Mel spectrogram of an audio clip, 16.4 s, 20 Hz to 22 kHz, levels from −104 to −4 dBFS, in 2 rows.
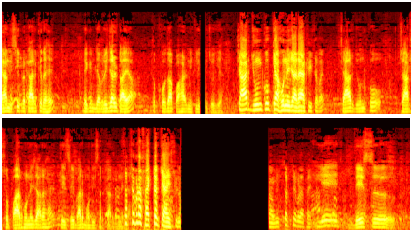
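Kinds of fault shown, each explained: Rebuffering stall: the player ran dry of downloaded audio and just waited for more, so at 11.75 s the sound drops to silence for about 1.77 s, then picks up at 13.52 s exactly where it left off. Nothing's missing, the clip just runs longer.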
